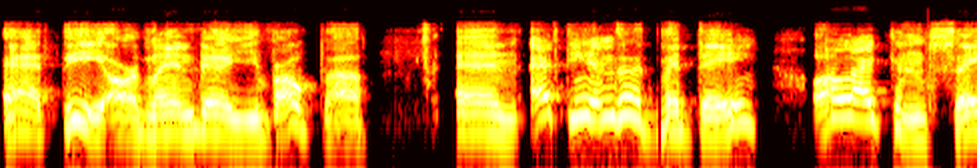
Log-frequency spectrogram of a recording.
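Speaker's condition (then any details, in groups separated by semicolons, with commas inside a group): Spinocerebellar ataxia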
